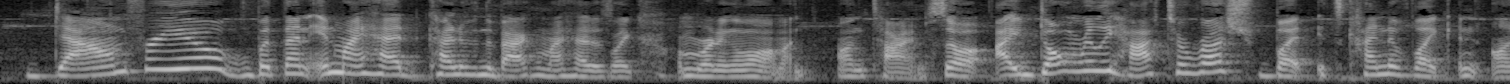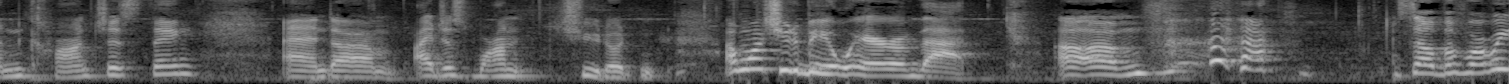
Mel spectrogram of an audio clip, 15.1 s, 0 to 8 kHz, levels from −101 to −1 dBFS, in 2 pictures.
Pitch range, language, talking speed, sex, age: 200-285 Hz, English, 230 wpm, female, 10-29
